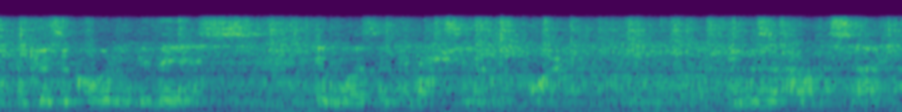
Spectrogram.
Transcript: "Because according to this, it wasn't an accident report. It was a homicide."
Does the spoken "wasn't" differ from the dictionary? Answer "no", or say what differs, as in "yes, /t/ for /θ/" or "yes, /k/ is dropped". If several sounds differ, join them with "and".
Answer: no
